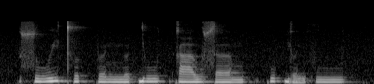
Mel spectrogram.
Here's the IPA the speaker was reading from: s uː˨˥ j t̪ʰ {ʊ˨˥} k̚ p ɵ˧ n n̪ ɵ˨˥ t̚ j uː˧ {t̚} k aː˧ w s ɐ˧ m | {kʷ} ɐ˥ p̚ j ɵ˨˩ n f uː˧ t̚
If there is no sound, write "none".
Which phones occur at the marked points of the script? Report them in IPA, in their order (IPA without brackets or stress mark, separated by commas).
ʊ˨˥, t̚, kʷ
